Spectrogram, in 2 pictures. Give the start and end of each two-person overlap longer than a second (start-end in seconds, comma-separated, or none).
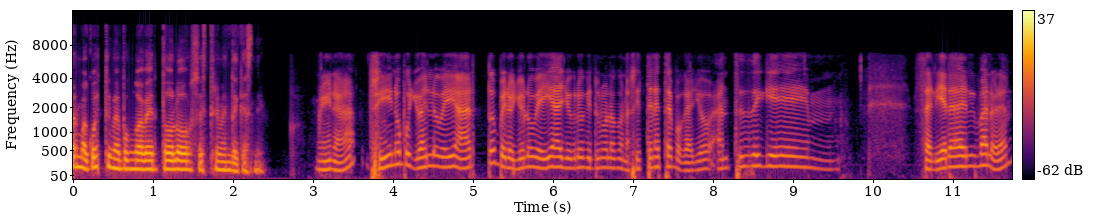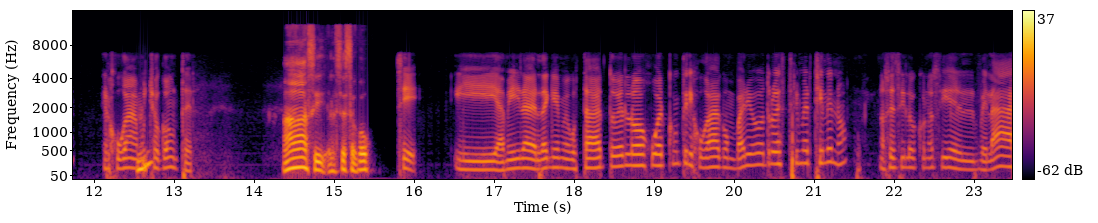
none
